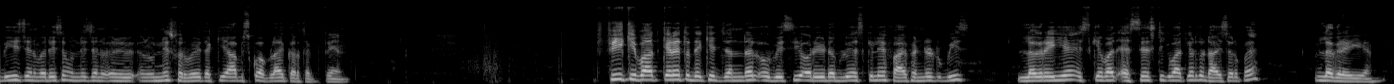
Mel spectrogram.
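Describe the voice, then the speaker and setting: A man's voice: high voice, a little mellow, dry recording. A young man explaining exam details to students, repeating key points as questions and answers, with frequent fillers. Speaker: exam coaching YouTuber.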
